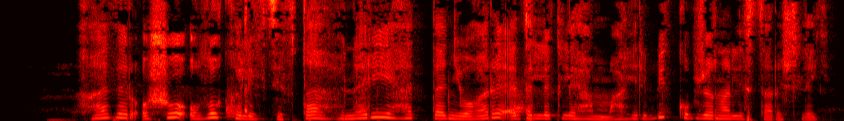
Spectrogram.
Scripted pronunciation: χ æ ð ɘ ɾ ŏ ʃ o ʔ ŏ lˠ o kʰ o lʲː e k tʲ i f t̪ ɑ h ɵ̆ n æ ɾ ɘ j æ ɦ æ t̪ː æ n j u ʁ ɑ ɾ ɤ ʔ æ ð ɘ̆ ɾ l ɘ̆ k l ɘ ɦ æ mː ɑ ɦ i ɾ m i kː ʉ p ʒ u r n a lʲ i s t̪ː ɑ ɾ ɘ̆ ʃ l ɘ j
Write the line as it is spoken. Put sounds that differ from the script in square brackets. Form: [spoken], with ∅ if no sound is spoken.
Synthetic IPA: χ æ ð ɘ ɾ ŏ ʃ o ʔ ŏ lˠ o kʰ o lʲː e k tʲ i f t̪ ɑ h ɵ̆ n æ ɾ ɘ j æ ɦ æ t̪ː æ n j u ʁ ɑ ɾ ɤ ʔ æ ð ɘ̆ ɾ l ɘ̆ k l ɘ ɦ æ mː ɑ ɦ i ɾ [b] i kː ʉ p ʒ u r n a lʲ i s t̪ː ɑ ɾ ɘ̆ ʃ l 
